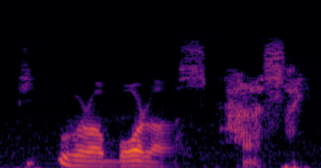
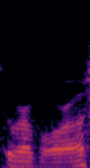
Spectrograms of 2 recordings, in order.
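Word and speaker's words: Ouroboros: couldn't pronounce uravoros yes the reason i pronounce it like that is because the first time i heard the word was from fullmetal alchemist so i pronounced it aroboros it's just like yeah that's a you however it's a greek word it's not necessarily pronounced the way it's spelled that's why i hate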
